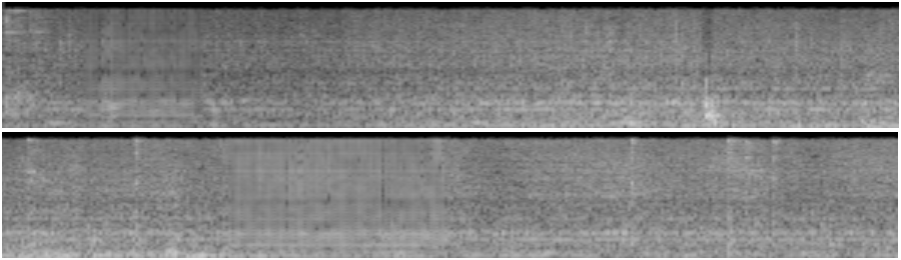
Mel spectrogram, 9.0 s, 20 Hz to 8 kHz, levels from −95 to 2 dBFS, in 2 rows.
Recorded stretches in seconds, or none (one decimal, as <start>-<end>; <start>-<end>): 0.0-0.4; 1.0-5.6; 6.7-9.0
